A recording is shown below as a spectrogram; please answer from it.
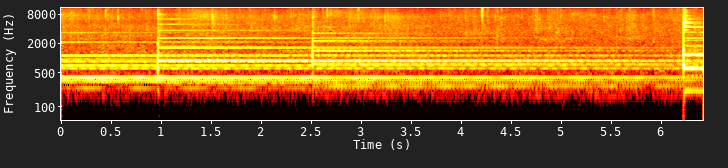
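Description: Antique Himalayan singing bowls struck and left ringing, their overlapping tones sustaining and slowly fading. Fresh strikes come about a second in and again about two and a half seconds in, each adding new ringing tones over the decaying ones.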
